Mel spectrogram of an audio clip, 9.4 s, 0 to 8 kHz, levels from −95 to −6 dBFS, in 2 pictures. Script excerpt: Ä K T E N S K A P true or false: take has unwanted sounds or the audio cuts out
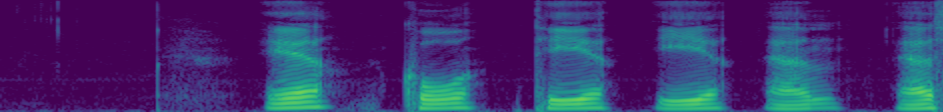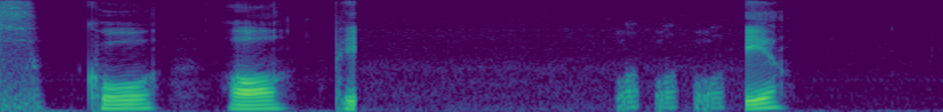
true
